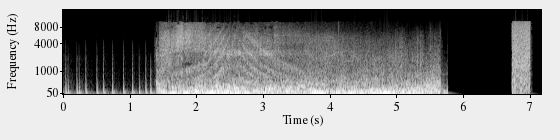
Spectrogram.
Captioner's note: reversed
